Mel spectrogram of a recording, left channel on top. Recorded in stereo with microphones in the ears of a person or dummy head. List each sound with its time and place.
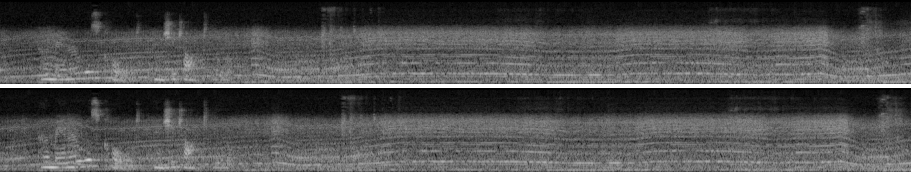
0.4 s a woman speaking: 30° right (ahead or behind), 1.9 m; by 2.4 s 10° left (ahead or behind), 2 m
